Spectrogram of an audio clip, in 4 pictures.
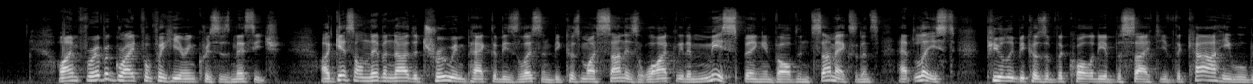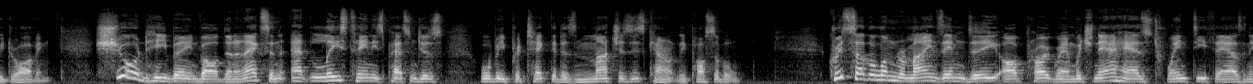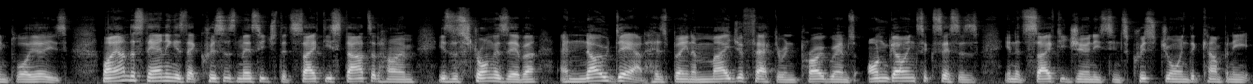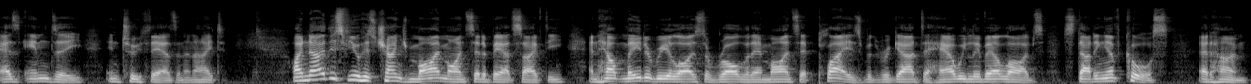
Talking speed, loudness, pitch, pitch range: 185 wpm, -17 LUFS, 130 Hz, 115-145 Hz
